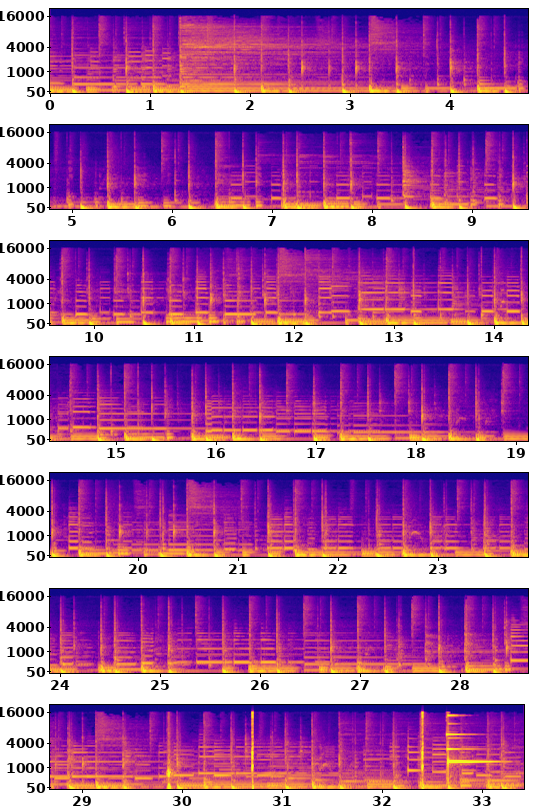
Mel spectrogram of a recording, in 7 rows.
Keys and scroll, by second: 3.7 z.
